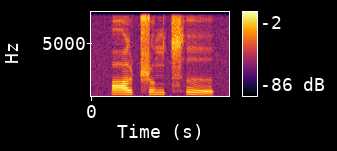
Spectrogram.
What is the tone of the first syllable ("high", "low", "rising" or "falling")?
high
